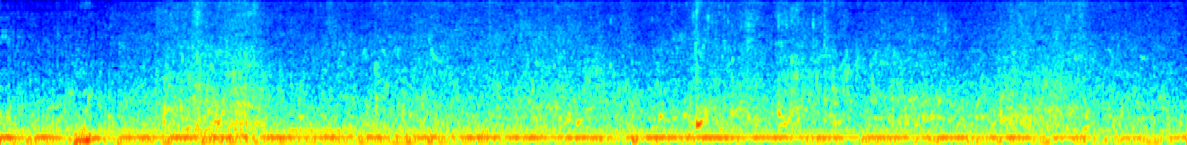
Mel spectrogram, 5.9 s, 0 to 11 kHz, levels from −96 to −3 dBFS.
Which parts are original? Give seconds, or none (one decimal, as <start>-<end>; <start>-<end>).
0.6-5.9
